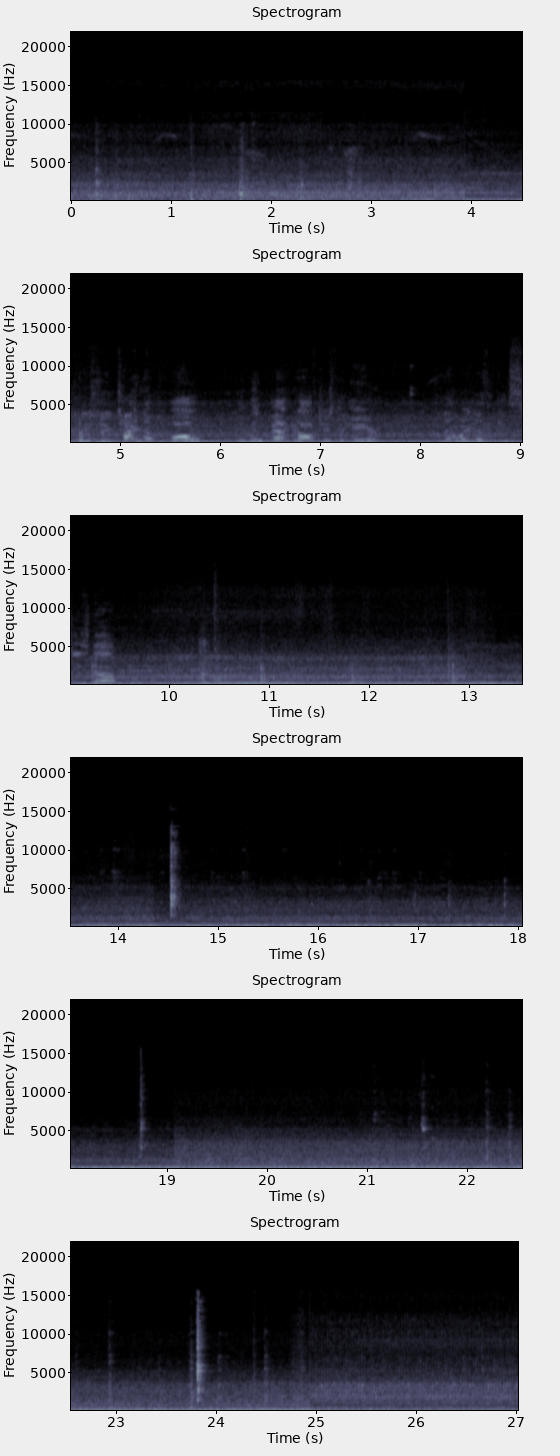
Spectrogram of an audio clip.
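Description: A crane's diesel engine rumbles steadily nearby.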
